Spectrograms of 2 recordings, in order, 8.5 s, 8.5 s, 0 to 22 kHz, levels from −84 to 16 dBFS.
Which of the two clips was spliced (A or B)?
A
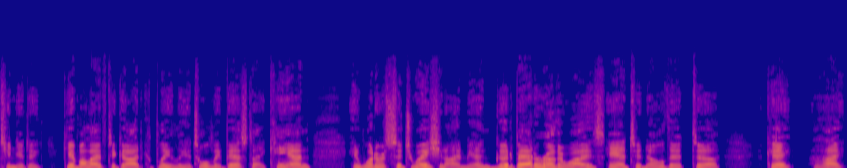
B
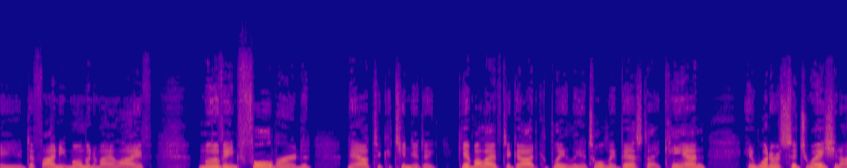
A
